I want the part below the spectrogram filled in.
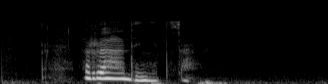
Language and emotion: Russian, positive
